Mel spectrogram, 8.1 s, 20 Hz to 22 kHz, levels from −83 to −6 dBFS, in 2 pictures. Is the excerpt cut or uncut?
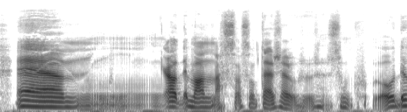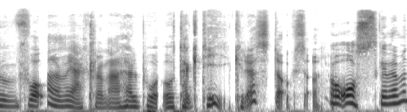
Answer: cut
